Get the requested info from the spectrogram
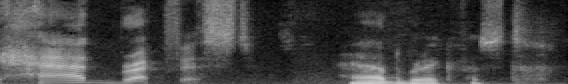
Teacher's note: take out that uh after the D and say had breakfast had breakfast there that's it okay so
